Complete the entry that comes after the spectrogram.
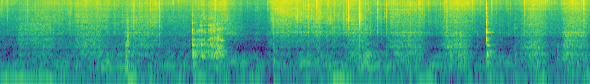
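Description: Besan-battered bread frying in butter on a flat tawa, sizzling steadily, while a steel spatula scrapes and presses it against the pan at irregular moments. There is one sharp tap near the end.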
